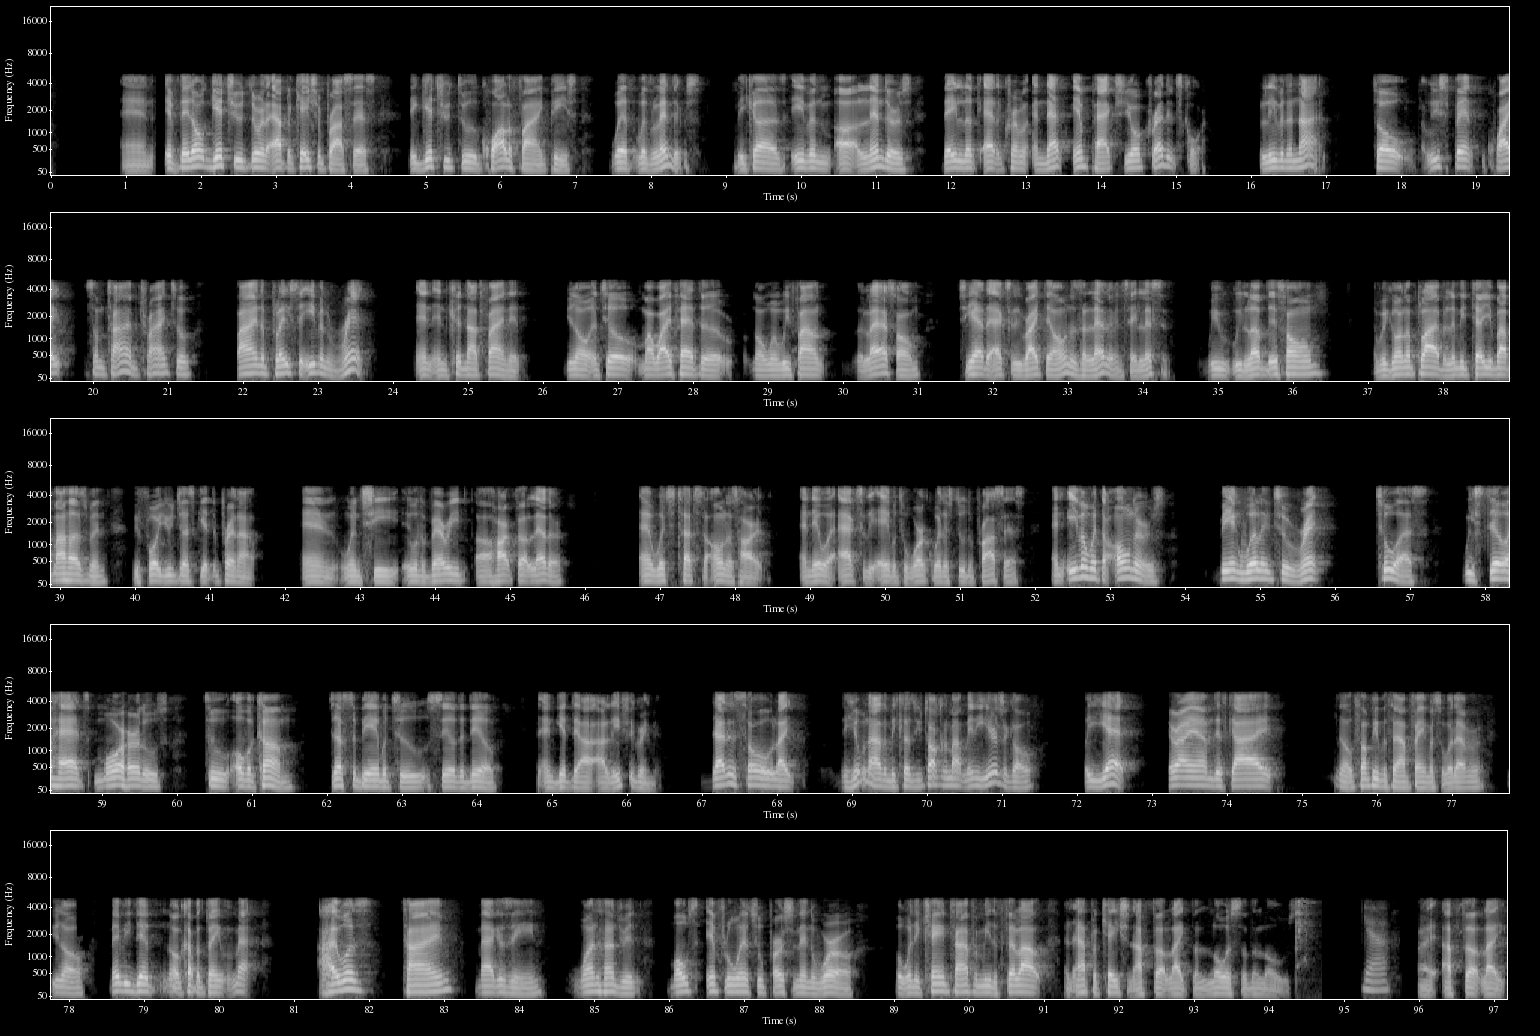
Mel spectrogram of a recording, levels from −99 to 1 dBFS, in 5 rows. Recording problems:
high frequencies cut off; severe; nothing above 4.5 kHz
clattering dishes; faint; at 1:34; peak 15 dB below the speech

